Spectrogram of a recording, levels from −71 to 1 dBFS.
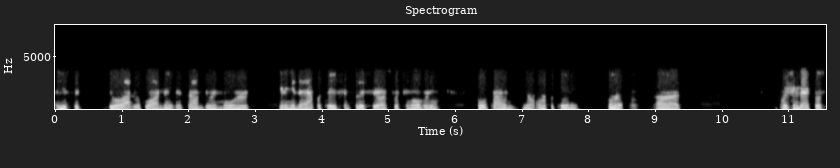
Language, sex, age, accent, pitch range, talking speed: English, male, 30-49, American, 100-115 Hz, 165 wpm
